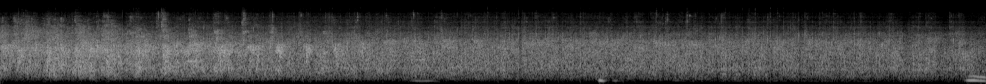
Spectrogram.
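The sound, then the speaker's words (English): A sustained round of applause from a crowd at a Counterspin event for everyone who spoke that night, dense overlapping clapping that stays loud and steady for the full ten seconds, with no speech over it. “So can we give everybody who's spoken tonight a round of applause?”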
